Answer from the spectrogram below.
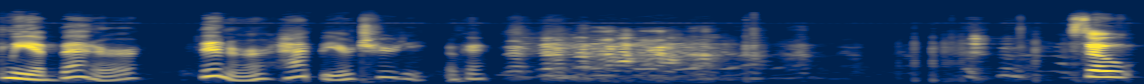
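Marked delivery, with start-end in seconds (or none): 2.5-3.8 a quiet laugh that rises at the end; gentle laugh after a joke; soft trailing laugh. Real, not acted. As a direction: let a soft laugh slip out.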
